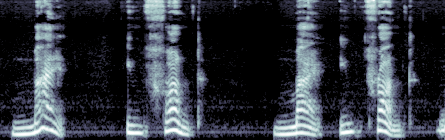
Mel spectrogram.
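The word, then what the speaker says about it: 前: Well, Sakura, cherry blossom, Zen, this kanji, the second one, you can pronounce mae, in front, mae, in front, mae.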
